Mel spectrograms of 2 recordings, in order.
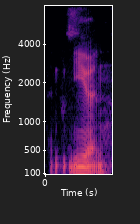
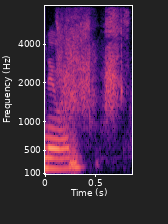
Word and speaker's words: Nguyen: Nguyen. Okay. Think of Nam from figure skating. Nam Nguyen.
